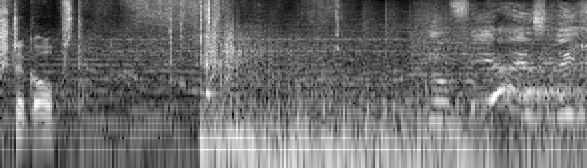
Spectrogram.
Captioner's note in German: Beißgeräusch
